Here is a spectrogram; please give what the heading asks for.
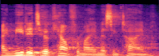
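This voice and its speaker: An actor playing a troubled private detective with memory gaps in a noir audio drama, brooding and confessional. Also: male voice, medium pitch, a little fast, darkish tone, echoey room, faint music behind, natural voice. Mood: brooding, anxious. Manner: brooding, confessional inner monologue.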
